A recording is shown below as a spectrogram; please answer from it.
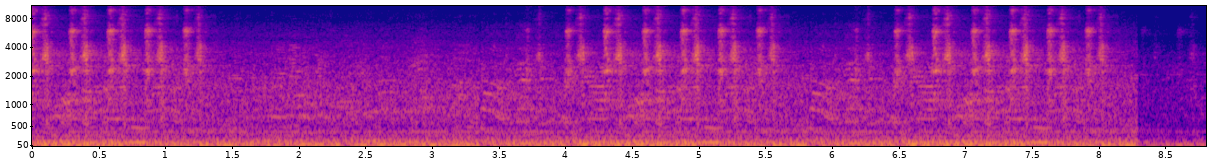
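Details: Small squirrel calling for a mate in an urban 'concrete jungle': bouts of sharp, rapid clicking chatters, several per second, broken by short pauses, over a constant low rumble of traffic.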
